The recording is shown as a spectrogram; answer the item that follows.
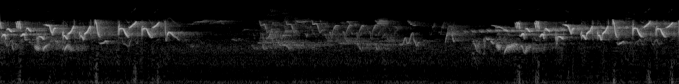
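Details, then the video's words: Indigo bunting (Passerina cyanea) singing: bursts of high, sweet, rapidly slurred notes, with a quieter stretch midway before the bright twittering resumes. "Burung "INDIGO BUNTING" Passerina Cyanea Indah & Memiliki Kicauan Merdu"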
